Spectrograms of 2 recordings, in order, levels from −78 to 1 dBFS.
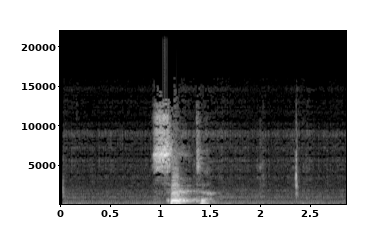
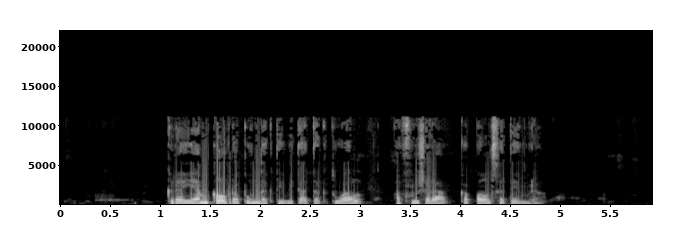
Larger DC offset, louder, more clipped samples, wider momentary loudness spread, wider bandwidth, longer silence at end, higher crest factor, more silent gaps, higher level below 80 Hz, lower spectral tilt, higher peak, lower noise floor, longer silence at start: neither; first, -11 LUFS vs -22 LUFS; neither; first, 22 LU vs 12 LU; first, 15.5 kHz vs 11.5 kHz; second, 0.5 s vs 1.1 s; about the same, 16 dB vs 20 dB; neither; first, -44 dBFS vs -50 dBFS; second, -2.5 dB/octave vs -5 dB/octave; first, 0 dBFS vs -4 dBFS; second, -40 dBFS vs -65 dBFS; second, 0.05 s vs 1.1 s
